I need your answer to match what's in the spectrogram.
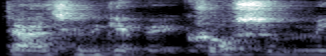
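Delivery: ordinary delivery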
